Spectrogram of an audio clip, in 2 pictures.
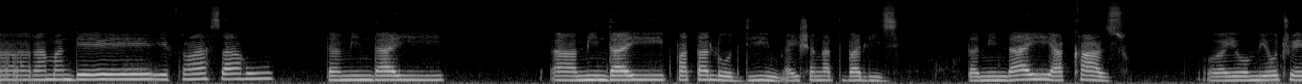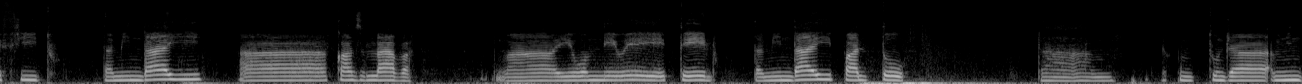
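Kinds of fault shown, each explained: Opus compression: throughout, the speech sounds hoarse, grainy and muffled, likely from Opus in its hybrid speech mode at a rate that fits about 16 kbps; a spectrogram shows energy reaching 20.1 kHz, but noise-filled, smeared upper bands instead of clean harmonics.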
